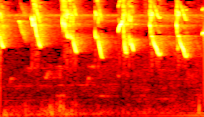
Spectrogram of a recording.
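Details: A saffron finch (Sicalis flaveola) sings while held in the hand, a quick run of sharp, high chips, each dropping in pitch, about three to four a second.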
